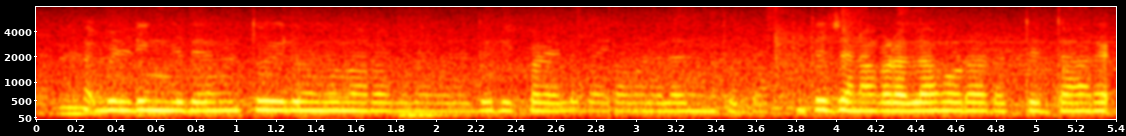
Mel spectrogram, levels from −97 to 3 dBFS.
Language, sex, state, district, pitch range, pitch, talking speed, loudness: Kannada, female, Karnataka, Bellary, 220-235 Hz, 225 Hz, 145 wpm, -17 LUFS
